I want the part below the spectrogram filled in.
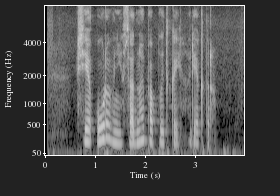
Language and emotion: Russian, neutral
